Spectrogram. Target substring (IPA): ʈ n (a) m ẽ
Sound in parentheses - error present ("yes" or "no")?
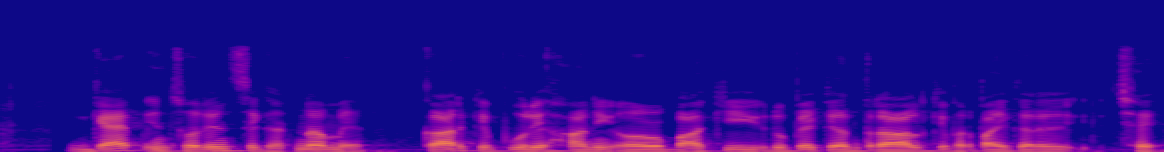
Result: no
